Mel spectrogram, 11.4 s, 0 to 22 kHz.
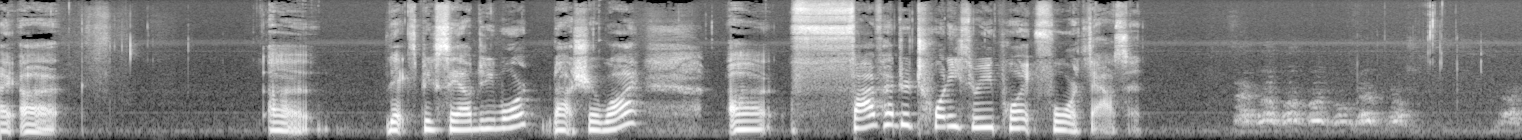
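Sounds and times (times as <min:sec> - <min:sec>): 
speech: 0:00.0 - 0:00.5, 0:02.0 - 0:08.6
dog barking: 0:09.2 - 0:11.4.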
